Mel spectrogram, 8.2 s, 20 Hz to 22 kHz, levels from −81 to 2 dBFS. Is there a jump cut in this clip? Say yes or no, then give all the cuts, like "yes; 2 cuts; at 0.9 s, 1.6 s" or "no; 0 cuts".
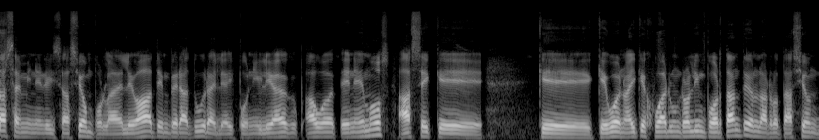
yes; 1 cut; at 3.9 s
